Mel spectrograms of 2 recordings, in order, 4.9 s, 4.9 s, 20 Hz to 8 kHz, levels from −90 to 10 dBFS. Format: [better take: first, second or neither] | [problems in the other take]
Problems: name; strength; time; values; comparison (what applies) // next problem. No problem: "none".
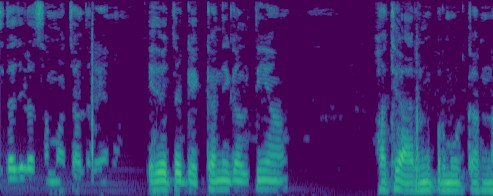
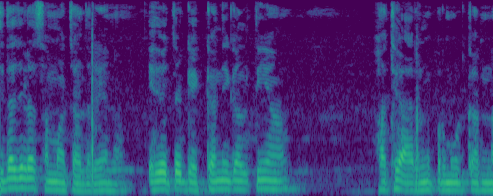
second | noise reduction (classical method spectral subtraction)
